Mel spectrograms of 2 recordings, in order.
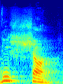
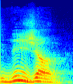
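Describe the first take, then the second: First: The middle consonant is not a voiced 'zh'. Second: The middle consonant is a voiced 'zh' sound. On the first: The speaker calls it wrong. "not vision" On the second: The speaker calls it right. "the word is vision"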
